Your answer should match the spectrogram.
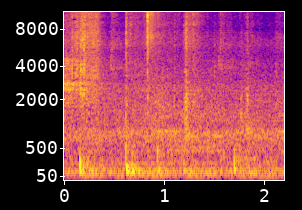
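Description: A horse's hooves walking on sandy arena footing: low, soft thuds about twice a second.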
